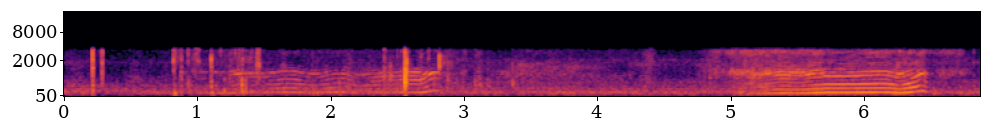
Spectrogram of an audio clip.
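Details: Loud, rattling, voiced snoring sounds, some long and rising at the end, with a few sharp clicks: snoring.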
